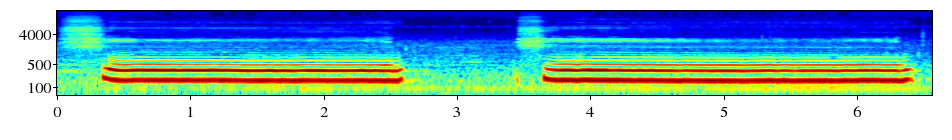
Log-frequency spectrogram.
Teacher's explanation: اب آتے ہیں تصویر کی طرف کہ یہ آپ دیکھیں کہ آپ کی وسط زبان جو ہے وہ اوپر والے تالو سے لگ رہی ہے۔ جیم میں تو بالکل ٹچ ہو رہی ہے لیکن شین میں تھوڑی سی نیچے ہی رہے گی، بالکل ٹچ نہیں ہوگی اور شین ادا ہوگا۔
